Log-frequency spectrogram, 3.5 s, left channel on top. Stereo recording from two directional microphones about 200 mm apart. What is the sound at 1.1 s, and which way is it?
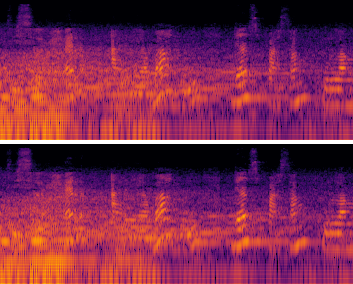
Music, 5° right (ahead or behind).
